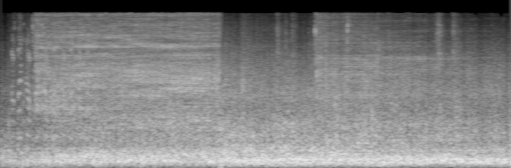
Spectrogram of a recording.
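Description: Running noise of the Seohae Geumbit passenger train heard from inside while it moves: a steady rumble and rattle from the wheels on the track. A loud hiss comes in sharply near the start and eases off after about two seconds.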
